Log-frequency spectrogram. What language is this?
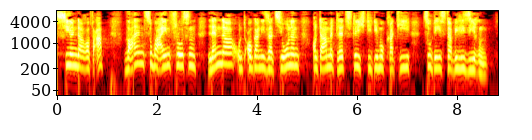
German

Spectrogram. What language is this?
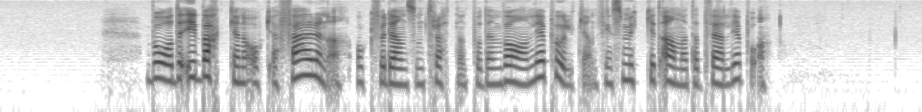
Swedish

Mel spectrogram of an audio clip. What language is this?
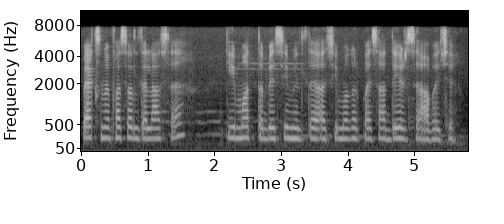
Maithili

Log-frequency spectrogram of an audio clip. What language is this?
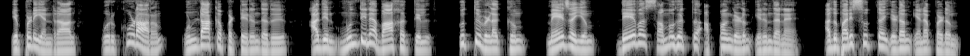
Tamil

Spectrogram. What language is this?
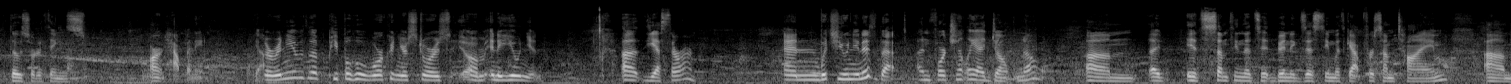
English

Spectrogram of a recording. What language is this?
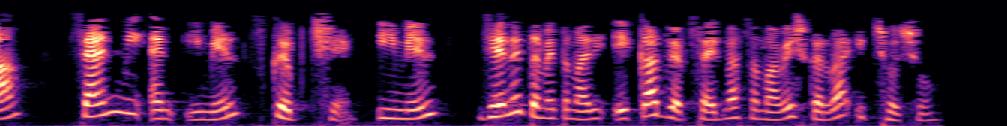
Gujarati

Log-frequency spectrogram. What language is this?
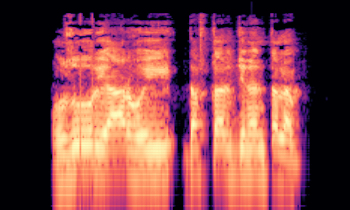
Sindhi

